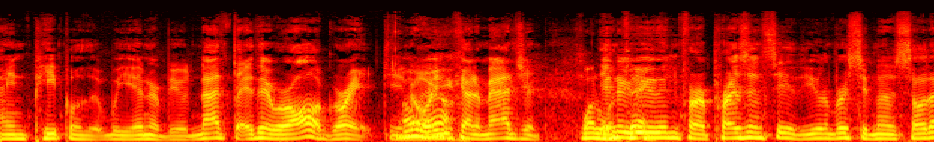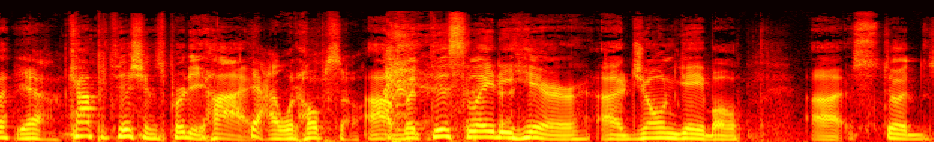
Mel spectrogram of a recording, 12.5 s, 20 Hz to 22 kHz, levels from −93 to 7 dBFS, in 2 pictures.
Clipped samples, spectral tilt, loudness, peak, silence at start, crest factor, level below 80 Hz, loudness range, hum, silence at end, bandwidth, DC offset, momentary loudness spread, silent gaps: under 0.1%; -5.5 dB/octave; -18 LUFS; -2 dBFS; 0 s; 16 dB; -44 dBFS; 2 LU; none; 0 s; 15.5 kHz; under 0.1%; 7 LU; none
